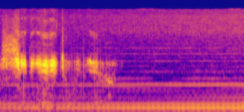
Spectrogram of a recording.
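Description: Steady electrical hum or buzz made of several held tones, with a brief hiss over it in the first second.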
